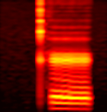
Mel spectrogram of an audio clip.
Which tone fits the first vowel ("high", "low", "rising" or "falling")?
high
